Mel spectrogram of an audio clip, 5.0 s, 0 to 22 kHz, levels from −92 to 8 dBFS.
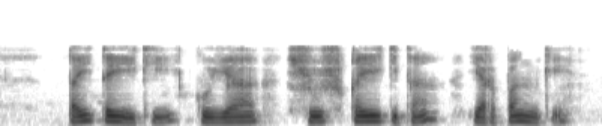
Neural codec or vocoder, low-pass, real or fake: none; 5.4 kHz; real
